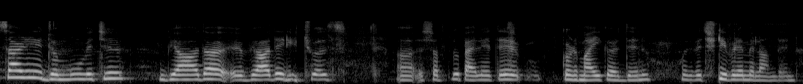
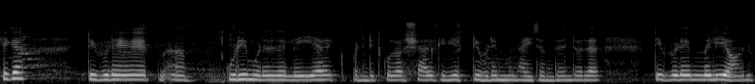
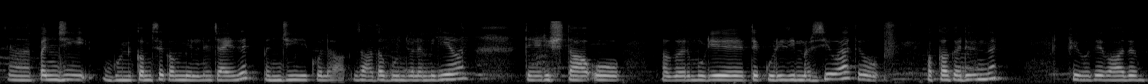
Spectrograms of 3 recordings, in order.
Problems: constant background noise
